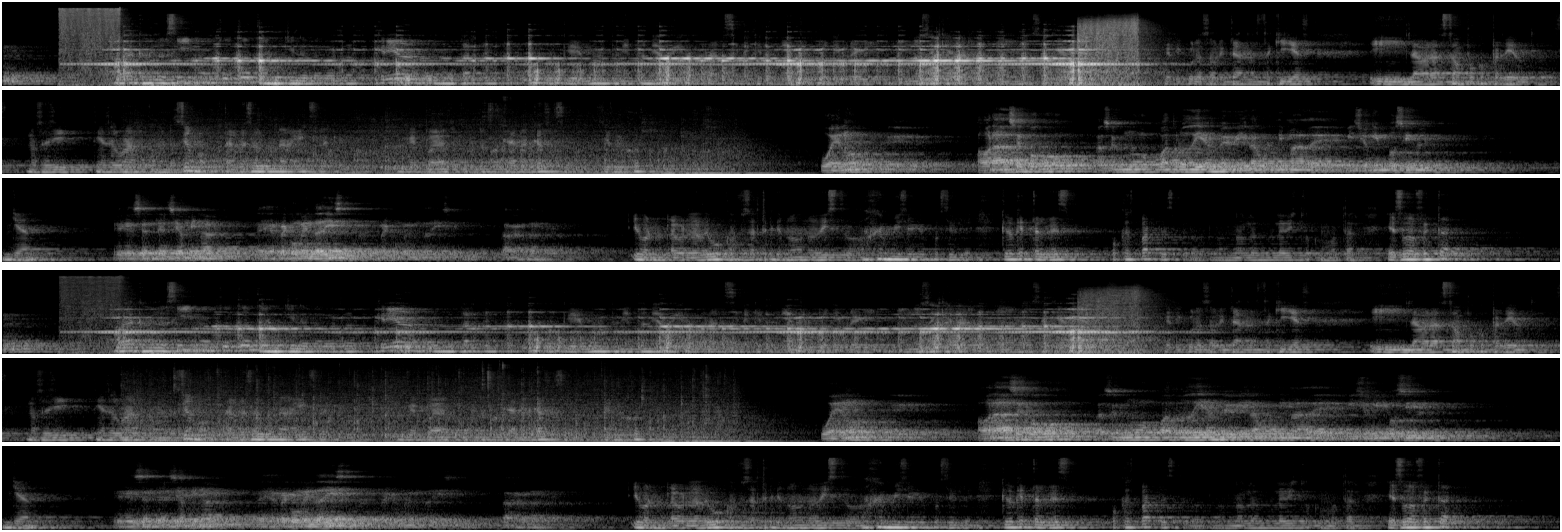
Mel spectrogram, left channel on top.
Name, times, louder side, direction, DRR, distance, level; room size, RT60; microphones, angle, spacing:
sound 1, 0.6-11.4, left 6 dB, 40° left, 0.4 m, -24 dB
voice 1, 1.1-19.2 19.5-22.1 31.2-31.6 36.9-37.0 37.4-41.9 42.3-45.6, equal, 5° left, 4 dB, 0.7 m, -32 dB
Rain, 16.8-23.0, right 1 dB, 70° right, 1.8 m, -39 dB
voice 2, 23.8-24.8 25.3-26.3 26.5-29.9 32.3-33.4 33.7-35.8 36.2-36.6, left 1 dB, 65° left, -2 dB, 2.1 m, -29 dB
15.0 x 8.5 x 4.1 m, 2.8 s
head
